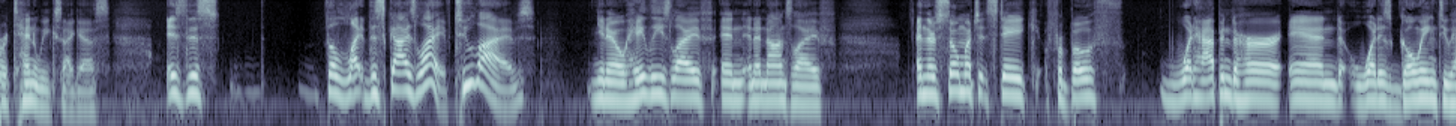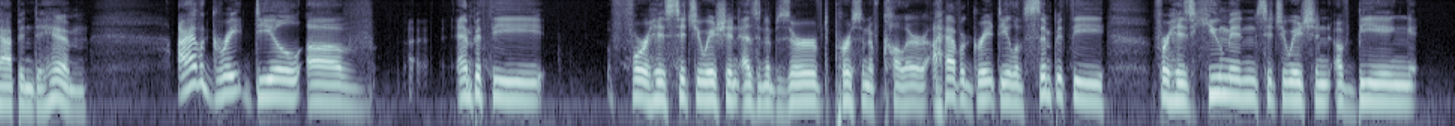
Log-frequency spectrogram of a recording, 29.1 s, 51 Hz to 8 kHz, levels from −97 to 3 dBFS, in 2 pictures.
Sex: male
